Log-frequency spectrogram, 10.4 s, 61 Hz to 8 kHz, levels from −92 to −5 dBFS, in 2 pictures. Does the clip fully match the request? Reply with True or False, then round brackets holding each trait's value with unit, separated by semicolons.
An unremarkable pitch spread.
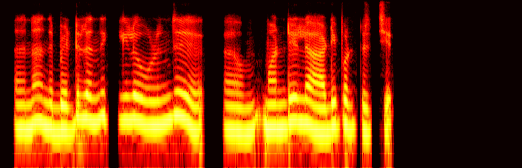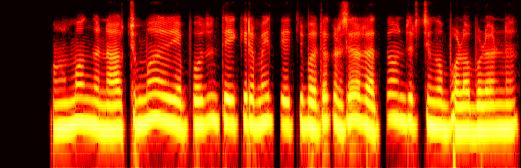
True (3.2 semitones)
